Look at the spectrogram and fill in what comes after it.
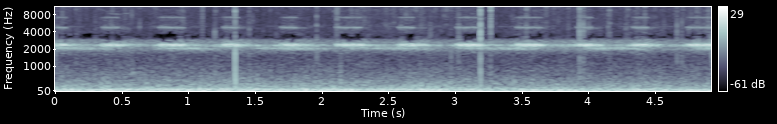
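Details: Night chorus of crickets beside a campfire under the stars, rhythmic pulsed chirps recurring roughly twice per second, over a low rumbling background with sharp crackles from the fire.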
